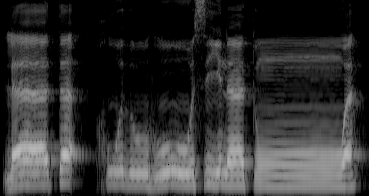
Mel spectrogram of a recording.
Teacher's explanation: Sinatun wa, tanwinnya dileburkan dan disertai dengan gunnah 2 harokat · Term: idgham bi gunnah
